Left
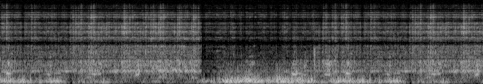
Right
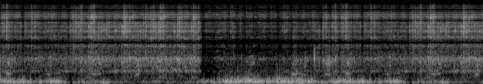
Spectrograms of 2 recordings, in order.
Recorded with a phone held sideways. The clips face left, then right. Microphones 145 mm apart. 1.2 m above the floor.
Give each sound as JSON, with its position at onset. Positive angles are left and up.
{"t": 0.0, "sound": "a lawn mower", "side_deg": 65}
